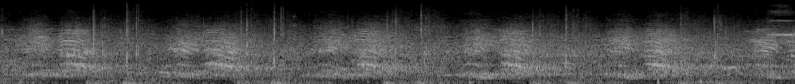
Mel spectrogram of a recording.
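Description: A roaring, sustained crowd at a women's college basketball game in the Pavilion, South Carolina against Ole Miss, with a constant dense din and swells of cheering and shouting throughout.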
